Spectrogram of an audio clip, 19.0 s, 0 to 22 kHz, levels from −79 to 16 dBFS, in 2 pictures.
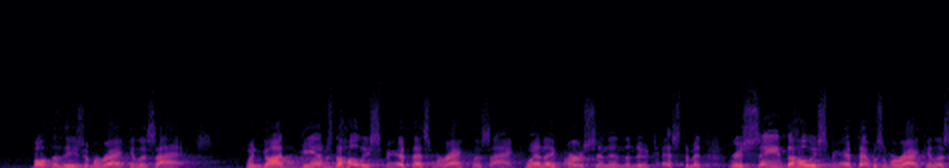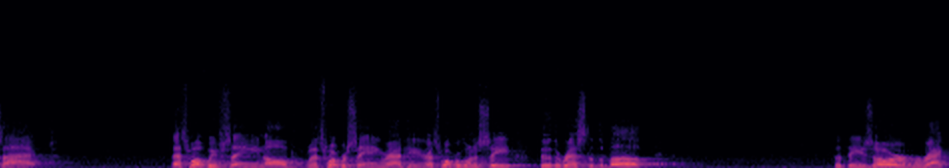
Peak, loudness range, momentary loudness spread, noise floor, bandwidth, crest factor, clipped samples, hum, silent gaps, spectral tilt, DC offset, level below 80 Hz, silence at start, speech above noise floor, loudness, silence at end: -12 dBFS; 3 LU; 11 LU; -64 dBFS; 15 kHz; 18 dB; under 0.1%; none; none; -6.5 dB/octave; under 0.1%; -68 dBFS; 0.3 s; 35 dB; -30 LUFS; 0 s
